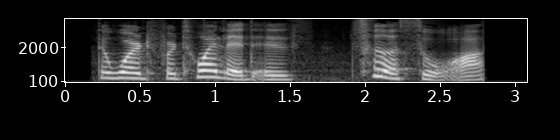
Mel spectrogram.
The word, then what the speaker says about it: 厕所: The word for toilet is 厕所. You probably noticed that C in pinyin is pronounced a little differently than in English. The sound is c, just like the TS in the English word cat.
